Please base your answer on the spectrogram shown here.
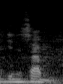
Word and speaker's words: Dinsum: Jinsam ini kalau tulisan anu di anunya jinsum temnya tapi bacanya jinsam.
